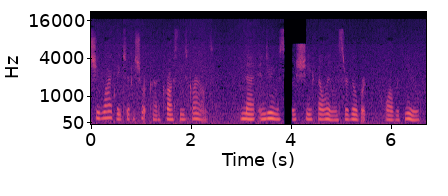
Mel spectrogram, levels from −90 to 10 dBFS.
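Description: At 3.86 s the speech drops out in a stream reconnect. The connection broke, the player went quiet for about 135 ms, then reconnected and began decoding afresh mid-stream. The fault runs to 4.05 s. When sound returns it has skipped ahead by roughly 150 ms, so a short piece of speech is simply missing. The room noise, about 18 dB below the speech, drops out with it and returns with the sound.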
